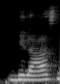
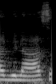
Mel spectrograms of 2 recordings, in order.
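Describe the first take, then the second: First: विलास said with a b, as bilas; the wrong way: विलास with b at the start; wrong b sound. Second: The right way: विलास with v at the start; विलास as vilas; correct v sound. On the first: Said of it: "विलास नहीं होता". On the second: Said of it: "विलास होता है". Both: Shown as a demonstration.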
